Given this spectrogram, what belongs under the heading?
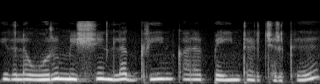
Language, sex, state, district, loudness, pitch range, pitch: Tamil, female, Tamil Nadu, Nilgiris, -12 LUFS, 210-245 Hz, 230 Hz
